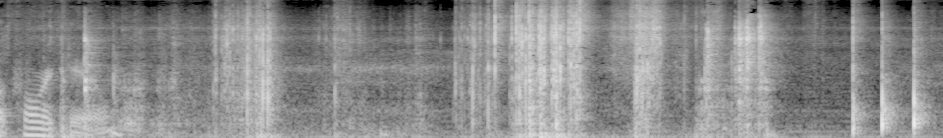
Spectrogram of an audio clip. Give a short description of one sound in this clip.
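Playing cards shuffle and riffle together.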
